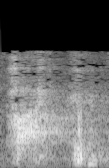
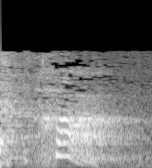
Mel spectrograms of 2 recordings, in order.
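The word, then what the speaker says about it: ha (ἡ): The thing it's got in front of it is pronounced ha. Not huh.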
